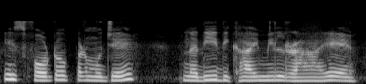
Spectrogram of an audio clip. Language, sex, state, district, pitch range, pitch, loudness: Hindi, female, Arunachal Pradesh, Papum Pare, 180-200 Hz, 190 Hz, -16 LUFS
